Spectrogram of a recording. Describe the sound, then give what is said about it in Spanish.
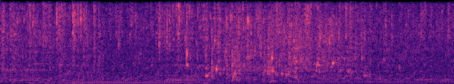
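Water pours steadily into a bathtub for a bath, a continuous splashing rush with a low hollow drone beneath it, filling the whole short stretch without pause. “El agua está increíble.”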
